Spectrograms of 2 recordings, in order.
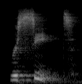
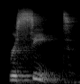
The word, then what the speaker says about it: receipt: is a common mistake because the p is there remember it's silent listen and repeat receip receip our final word is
